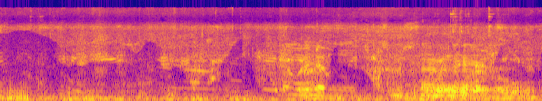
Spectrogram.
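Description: Irish Wolfhound pups vocalising as they play-fight and chase, loudest a little after halfway, over a steady low rumble of wind on the microphone.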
